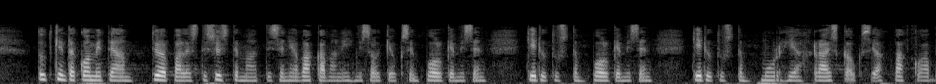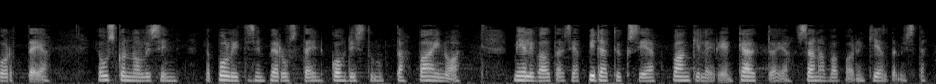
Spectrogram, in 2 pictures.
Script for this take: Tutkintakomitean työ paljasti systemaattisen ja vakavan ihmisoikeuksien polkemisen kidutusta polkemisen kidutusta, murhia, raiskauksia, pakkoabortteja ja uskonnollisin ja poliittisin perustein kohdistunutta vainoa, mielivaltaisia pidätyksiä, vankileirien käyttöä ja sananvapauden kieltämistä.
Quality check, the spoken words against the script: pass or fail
pass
